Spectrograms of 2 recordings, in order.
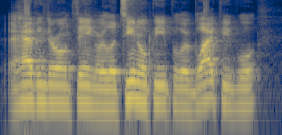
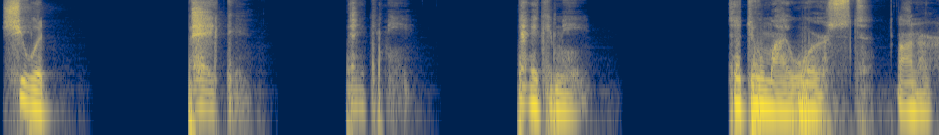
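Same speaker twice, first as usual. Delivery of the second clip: menacing boast; 5 semitones lower than usual. Real, not acted. Boasting to dominate the troll.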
